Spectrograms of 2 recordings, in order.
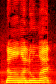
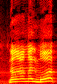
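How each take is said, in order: First: Nangangalungat read out as a puzzling unknown word; misreading the word. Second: Nangangalmot said clearly, ending on an understanding rise; correct word. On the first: Streamer reading a viewer's garbled word aloud, puzzled. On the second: Streamer realizing the viewer meant Nangangalmot, clearing it up. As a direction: land Nangangalmot as the word finally makes sense. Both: Shown as a demonstration.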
